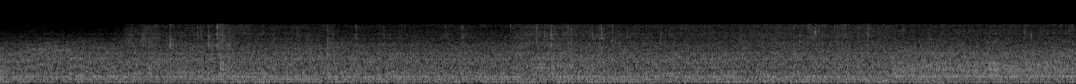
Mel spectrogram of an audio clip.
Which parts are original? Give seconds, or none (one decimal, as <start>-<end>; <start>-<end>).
1.6-2.0; 3.2-6.7; 7.9-10.8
